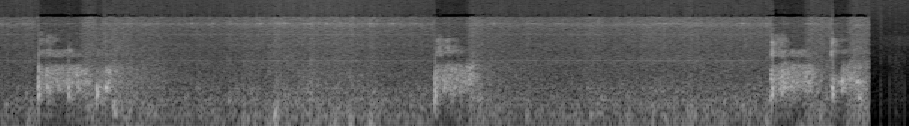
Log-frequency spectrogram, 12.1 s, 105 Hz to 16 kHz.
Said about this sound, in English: He pulled the 30 seconds of when these gunshots were fired. And I think we have the audio here.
